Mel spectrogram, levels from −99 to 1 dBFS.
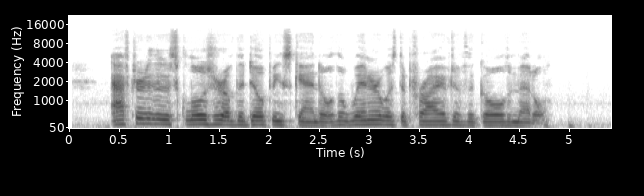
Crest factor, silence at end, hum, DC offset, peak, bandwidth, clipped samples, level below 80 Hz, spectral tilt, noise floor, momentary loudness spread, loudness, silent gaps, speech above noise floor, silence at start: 18 dB; 0.4 s; none; under 0.1%; -16 dBFS; 12.5 kHz; under 0.1%; -70 dBFS; -6.5 dB/octave; -61 dBFS; 7 LU; -35 LUFS; none; 26 dB; 0.4 s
